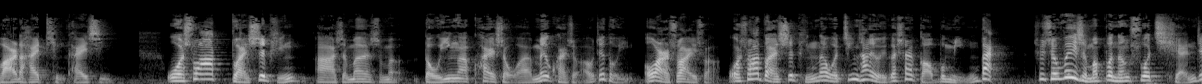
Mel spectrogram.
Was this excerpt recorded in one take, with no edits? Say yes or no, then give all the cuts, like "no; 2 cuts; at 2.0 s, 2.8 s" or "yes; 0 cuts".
no; 4 cuts; at 1.4 s, 6.4 s, 7.2 s, 10.2 s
